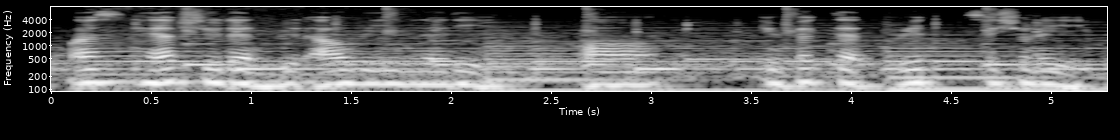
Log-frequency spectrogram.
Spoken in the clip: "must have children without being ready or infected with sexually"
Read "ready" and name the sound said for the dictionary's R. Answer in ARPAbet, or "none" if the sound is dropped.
L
